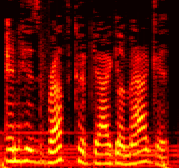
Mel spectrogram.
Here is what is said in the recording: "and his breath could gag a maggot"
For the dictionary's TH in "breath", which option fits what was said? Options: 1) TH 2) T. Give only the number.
1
